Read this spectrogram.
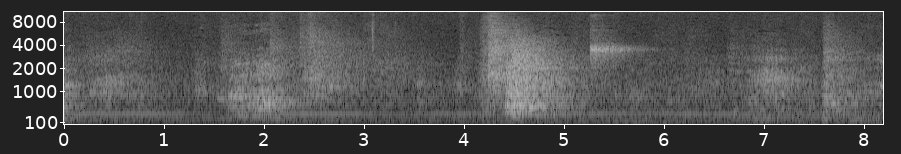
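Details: Dogs barking at The Barking Lot on 27 January 2017: scattered loud broadband barks, several spaced seconds apart, with a distant bark in between, over a steady low mechanical hum and indoor background noise.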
